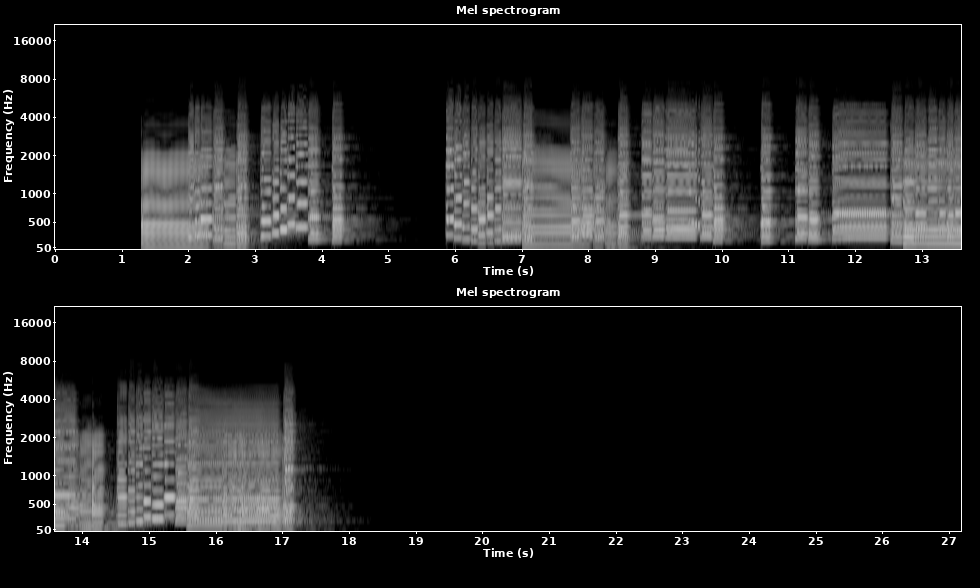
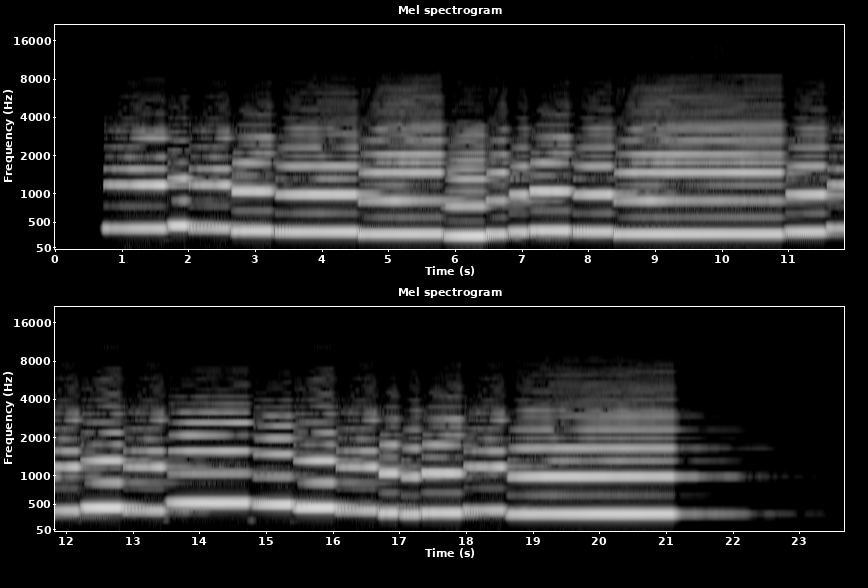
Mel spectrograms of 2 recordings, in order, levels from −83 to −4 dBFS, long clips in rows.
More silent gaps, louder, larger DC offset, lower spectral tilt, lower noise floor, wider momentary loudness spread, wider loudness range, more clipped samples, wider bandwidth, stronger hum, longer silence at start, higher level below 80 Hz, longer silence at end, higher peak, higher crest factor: neither; second, -31 LUFS vs -23 LUFS; neither; first, -6.5 dB/octave vs -3.5 dB/octave; first, -88 dBFS vs -80 dBFS; about the same, 5 LU vs 7 LU; about the same, 3 LU vs 2 LU; neither; first, 9.6 kHz vs 8.4 kHz; neither; first, 1.3 s vs 0.7 s; first, -60 dBFS vs -90 dBFS; first, 9.75 s vs 2.15 s; about the same, -14 dBFS vs -14 dBFS; first, 18 dB vs 10 dB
